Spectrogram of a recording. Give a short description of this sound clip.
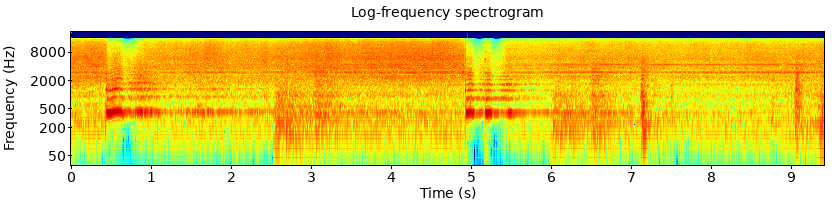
A train blows its steam whistle a few times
